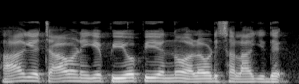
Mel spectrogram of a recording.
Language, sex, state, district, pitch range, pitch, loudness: Kannada, male, Karnataka, Bangalore, 130-155 Hz, 145 Hz, -14 LUFS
